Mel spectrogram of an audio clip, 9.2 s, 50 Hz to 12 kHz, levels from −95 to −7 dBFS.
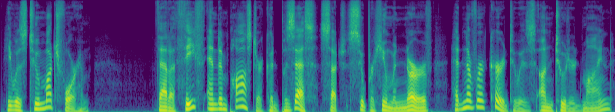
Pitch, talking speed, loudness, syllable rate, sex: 115 Hz, 150 wpm, -19 LUFS, 4.7 syllables/s, male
